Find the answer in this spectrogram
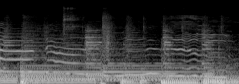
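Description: Live soul-jazz band playing: electric bass, drums, Fender Rhodes and electric guitar, with a sliding, bending melody line on top.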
